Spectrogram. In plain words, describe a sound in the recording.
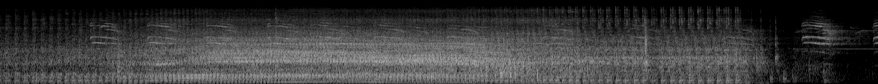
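A utility vehicle engine idles and then revs as the vehicle drives out.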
